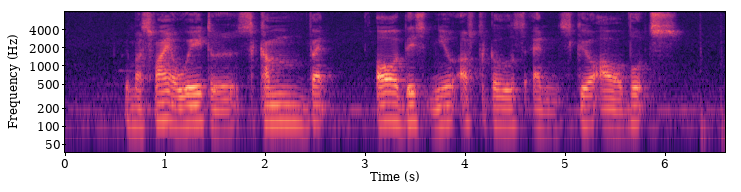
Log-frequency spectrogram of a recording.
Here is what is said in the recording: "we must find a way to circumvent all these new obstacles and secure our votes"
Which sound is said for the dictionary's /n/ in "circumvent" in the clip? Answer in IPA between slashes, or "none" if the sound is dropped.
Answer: none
